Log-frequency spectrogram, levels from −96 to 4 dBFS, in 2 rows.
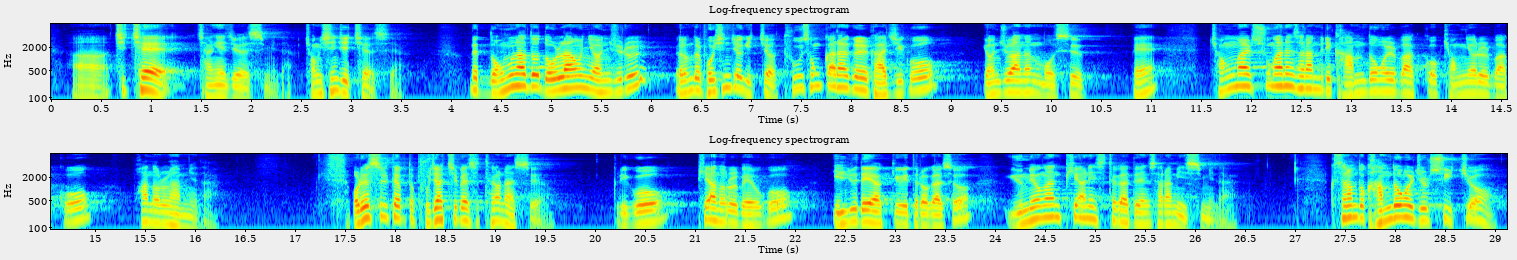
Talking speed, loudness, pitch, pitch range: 295 characters per minute, -25 LUFS, 135 Hz, 110-165 Hz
